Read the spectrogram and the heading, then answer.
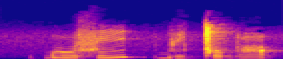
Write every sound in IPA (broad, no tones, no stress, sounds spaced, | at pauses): ɓ u s i | b e̤ ǀ o b ɑ̤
